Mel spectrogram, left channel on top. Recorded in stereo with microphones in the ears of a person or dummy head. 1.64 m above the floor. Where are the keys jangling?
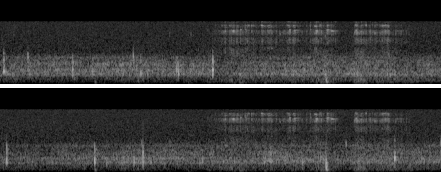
15° left (ahead or behind).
